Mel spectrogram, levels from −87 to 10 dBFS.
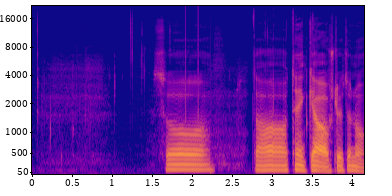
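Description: A scratch on the disc carrying this speech recording destroyed more data than error correction could rebuild once per revolution, so the player had to interpolate or mute short runs of samples. That produces CD scratch ticks: eight regular ticks between 1.92 and 3.02 s, about seven a second, each a tiny click or dropout lasting a few milliseconds at most, of uneven strength.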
